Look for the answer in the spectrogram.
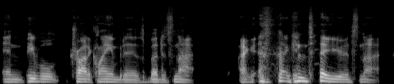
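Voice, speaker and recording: A man from Kentucky, a guest co-host, talking politics in an animated, casual way with lots of fillers. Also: mid-range voice, a little fast, dry recording, studio quality. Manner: animated, conversational, frequent fillers.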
